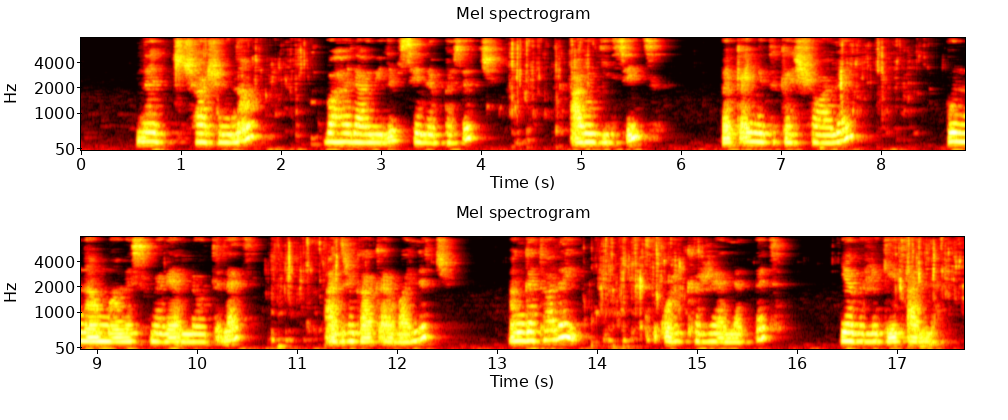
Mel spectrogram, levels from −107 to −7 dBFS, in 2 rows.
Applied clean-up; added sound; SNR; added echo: classical method WPE with log-MMSE.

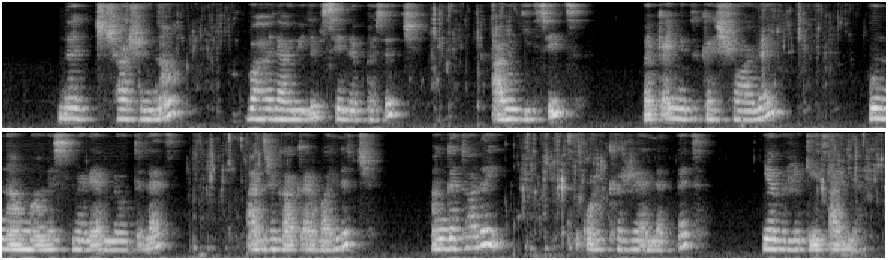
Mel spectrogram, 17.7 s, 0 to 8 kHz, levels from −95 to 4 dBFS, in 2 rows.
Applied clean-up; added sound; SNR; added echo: neural separator model SepFormer DNS4.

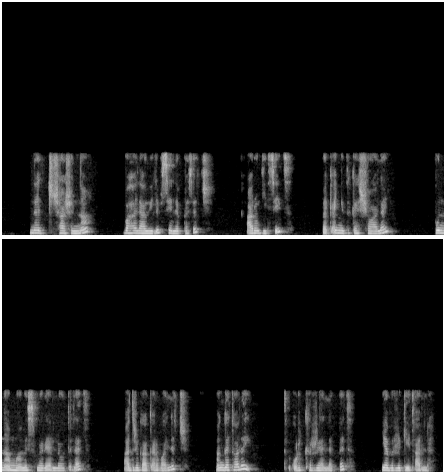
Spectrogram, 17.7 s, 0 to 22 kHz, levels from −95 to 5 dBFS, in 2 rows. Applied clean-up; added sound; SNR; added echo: none; none; none; none.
